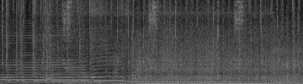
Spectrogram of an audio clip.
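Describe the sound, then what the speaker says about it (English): A train horn blares loud and close from aboard a crowded train, a chord of sustained tones held for a couple of seconds before it cuts off, leaving the rumble and rattle of the moving rail cars. "I've never felt a loud sound in my brain like I do with this train horn."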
